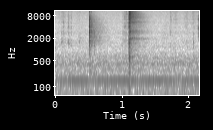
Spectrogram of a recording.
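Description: Two short, sharp clicks of a tarot card being handled and laid on the table, about half a second apart, over a faint steady hum.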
